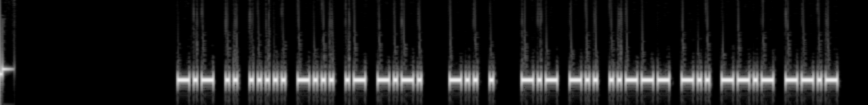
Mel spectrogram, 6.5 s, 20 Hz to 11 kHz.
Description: Morse code, heard as a keyed tone, about 40 wpm, 700 Hz. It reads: KI5BAC DE KD2DQQ
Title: USA Callsign DE Callsign - 6 Characters - 40wpm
